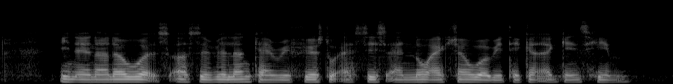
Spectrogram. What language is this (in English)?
English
